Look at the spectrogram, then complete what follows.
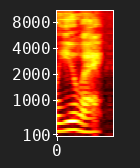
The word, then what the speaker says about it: Liyue: Oh, Liyue, that's how you say it.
